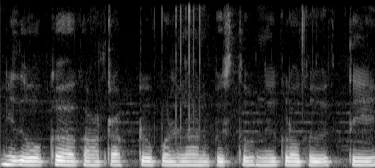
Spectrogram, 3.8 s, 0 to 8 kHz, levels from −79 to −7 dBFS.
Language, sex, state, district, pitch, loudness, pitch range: Telugu, female, Andhra Pradesh, Krishna, 170 Hz, -17 LUFS, 165-170 Hz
